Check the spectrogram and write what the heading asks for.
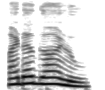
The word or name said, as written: ಅಟ್ಟುಗೂಳು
